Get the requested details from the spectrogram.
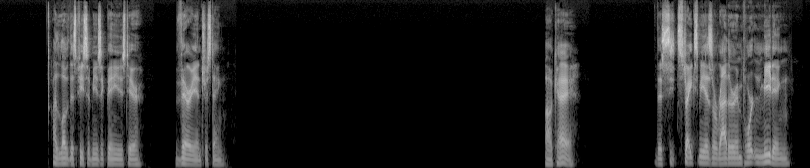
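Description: A young man talks close to a microphone, with animation.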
